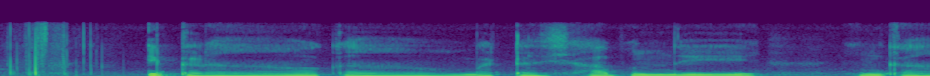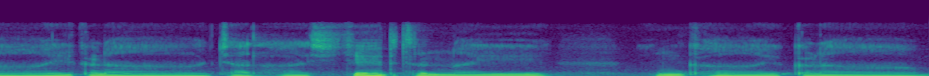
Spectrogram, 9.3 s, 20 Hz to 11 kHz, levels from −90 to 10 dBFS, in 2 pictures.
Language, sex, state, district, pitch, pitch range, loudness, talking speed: Telugu, male, Andhra Pradesh, Annamaya, 150 Hz, 145-155 Hz, -19 LUFS, 70 wpm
